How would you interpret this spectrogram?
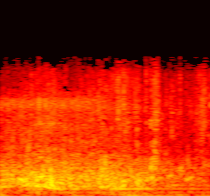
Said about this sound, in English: You'll overturn the canoe. You'll drown us. The water. Look at it. It's boiling, frothing.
